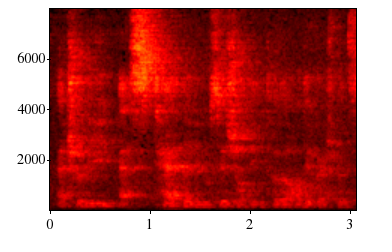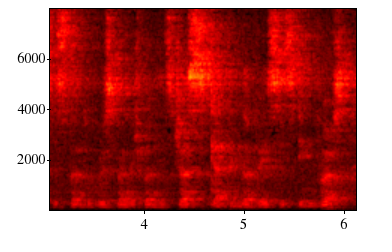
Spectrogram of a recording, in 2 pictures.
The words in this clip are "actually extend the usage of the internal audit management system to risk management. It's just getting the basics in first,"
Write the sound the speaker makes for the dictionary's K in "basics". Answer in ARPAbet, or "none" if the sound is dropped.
none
